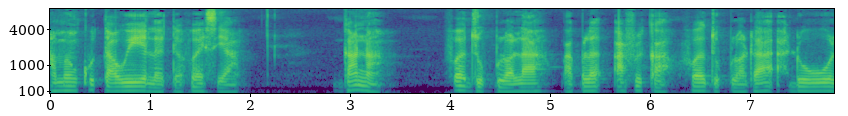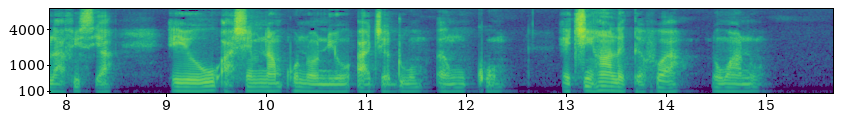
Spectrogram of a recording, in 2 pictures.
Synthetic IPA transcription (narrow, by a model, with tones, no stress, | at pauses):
a˨mə˨ŋ̩˦ku˦t̪a˨wo˦e˦lə˨t̪ə˨ɸə˦si˨a˨ | ɡa˦nã˨ | ɸə˦d̪u˨k͡plɔ˨la˦k͡pa˨k͡plə˦a˦fɾi˦ka˨ɸə˦d̪u˨k͡plɔ˨ɖa˦ʔa˨ɖə˦wo˦lə˨a˨fi˦si˨a˨ | e˦je˦wo˦ʔa̰˨ʃɛ˦mnã˦mwo˦nɔ̃˨nũ˨o˦ʔa˨d͡ʒə˨ɖo˦mə˨ŋũ˦kʰo˦m | e˦t͡ɕi˦ɦã˦lə˨t̪ə˨ɸə˦a˨ | nə˨˦w̃ã˨nũ˦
